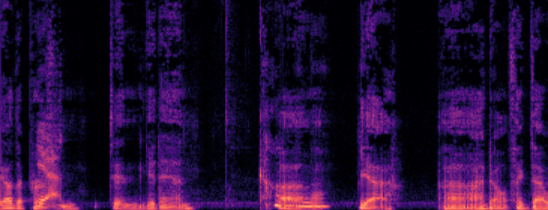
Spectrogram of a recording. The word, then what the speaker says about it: Kamala: No, it's Kamala.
